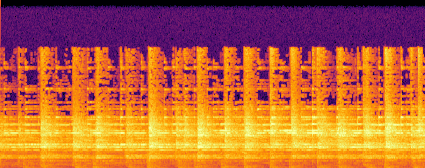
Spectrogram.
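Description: Tamang folk dance music played on percussion: drum strokes and ringing metal percussion keep a steady beat of about two strokes a second.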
